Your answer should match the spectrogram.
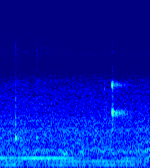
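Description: Quiet pause: a guitar chord faintly dying away in the first second, then a soft click and a brief high chirp near the end.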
